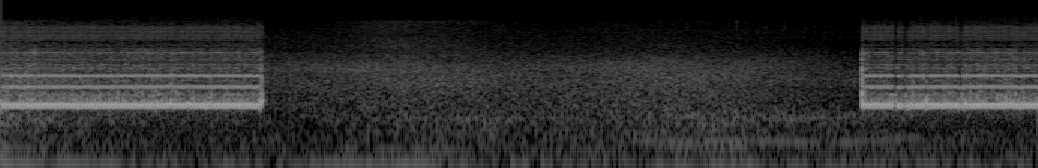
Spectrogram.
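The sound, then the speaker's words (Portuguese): Telephone ringback tone heard while placing a call: a loud, steady electronic ring burst, a long quiet pause, then a second ring burst starting near the end. “Bom, eu ligo pra ele. Ligo pro Douglas.”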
